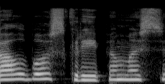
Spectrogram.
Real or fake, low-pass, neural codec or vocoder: real; 14.4 kHz; none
